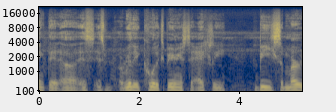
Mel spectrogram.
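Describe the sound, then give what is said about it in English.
Crickets chirping on the prairie, a faint, steady high trill running beneath a person talking throughout. “I'm watching everything, but I'm also like taking time to hear the crickets in the background,”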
